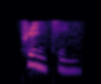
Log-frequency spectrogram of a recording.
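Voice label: "printing", English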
